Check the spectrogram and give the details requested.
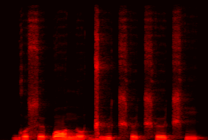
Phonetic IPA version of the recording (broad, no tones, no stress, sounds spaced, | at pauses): ɡ o s ø ɓ ɔ n o ɡ͡ǁ ʉ t͡ʃʰ ø t͡ʃʰ ø t͡ʃʰ i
